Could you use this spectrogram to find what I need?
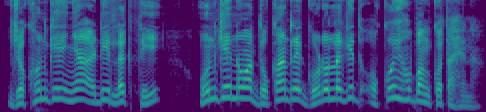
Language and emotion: Santali, disgusted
